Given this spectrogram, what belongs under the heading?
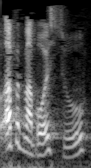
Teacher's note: If I go up with my voice, zhu, it means bamboo.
